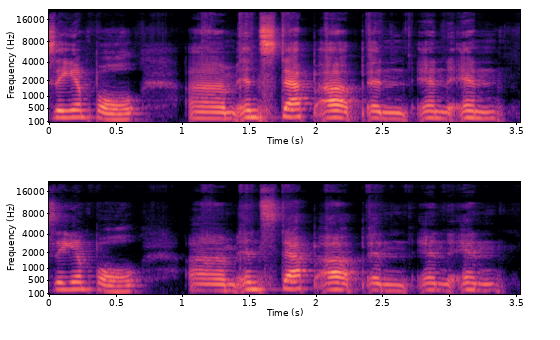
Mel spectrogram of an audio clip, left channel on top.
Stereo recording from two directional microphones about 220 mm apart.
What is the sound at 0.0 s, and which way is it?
Speech, 40° left (ahead or behind).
